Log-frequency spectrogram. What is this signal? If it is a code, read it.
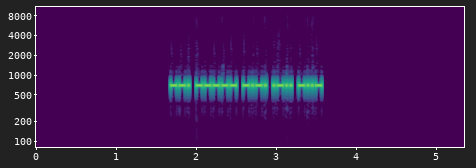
Morse code, heard as a keyed tone, about 46 wpm, 700 Hz. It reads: G0CLX
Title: DXCC-100 Call Signs - 5 Characters - 45wpm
